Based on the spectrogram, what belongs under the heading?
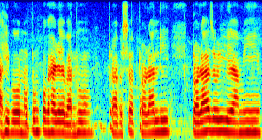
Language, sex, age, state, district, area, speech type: Assamese, female, 60+, Assam, Golaghat, urban, spontaneous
